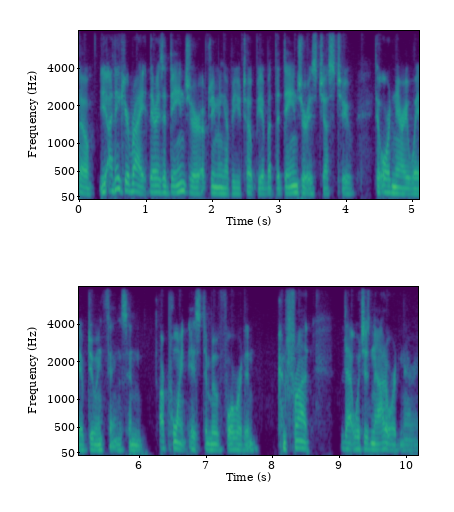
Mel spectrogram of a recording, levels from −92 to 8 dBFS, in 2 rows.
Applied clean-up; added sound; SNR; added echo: neural mask model Resemble Enhance denoiser.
